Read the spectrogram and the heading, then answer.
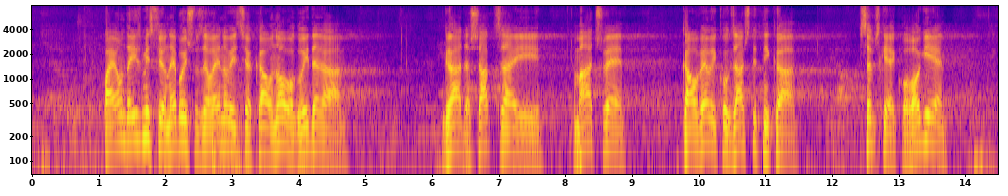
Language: Serbian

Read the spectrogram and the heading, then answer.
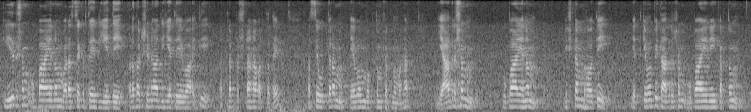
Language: Sanskrit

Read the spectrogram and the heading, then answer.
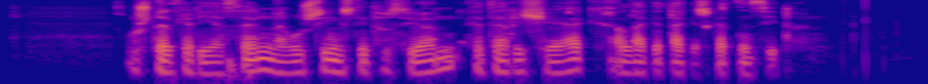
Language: Basque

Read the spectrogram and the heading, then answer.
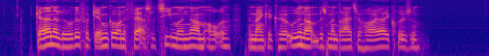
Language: Danish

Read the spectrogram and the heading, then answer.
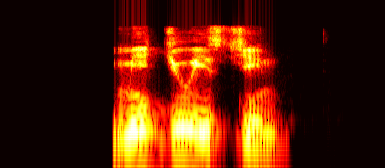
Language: Esperanto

